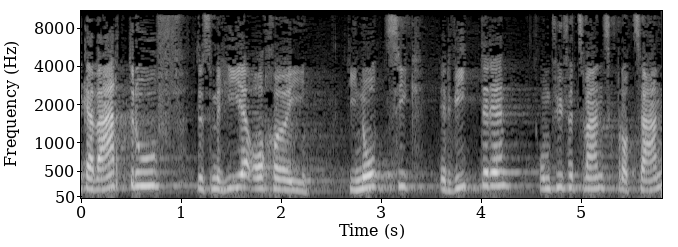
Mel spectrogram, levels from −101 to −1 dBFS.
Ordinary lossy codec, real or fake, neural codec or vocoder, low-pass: none; real; none; none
